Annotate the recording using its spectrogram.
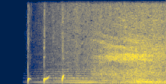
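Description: Animated logo intro sound design: three quick plop effects about a quarter second apart, each a short upward blip, the last a little higher, followed by a steady synth tone and a rising swell that builds into the intro music.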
